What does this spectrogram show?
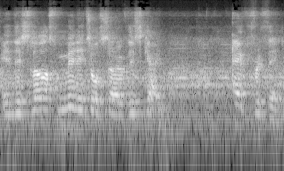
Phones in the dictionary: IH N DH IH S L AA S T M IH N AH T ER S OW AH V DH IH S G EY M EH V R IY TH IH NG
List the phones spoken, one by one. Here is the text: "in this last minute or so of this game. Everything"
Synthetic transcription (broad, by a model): IH N DH IH S L AA S T M IH N AH T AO S OW AH V DH IH S G EY M EH V R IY TH IH NG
